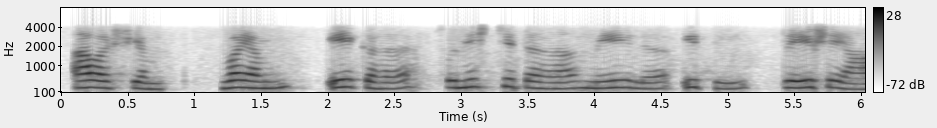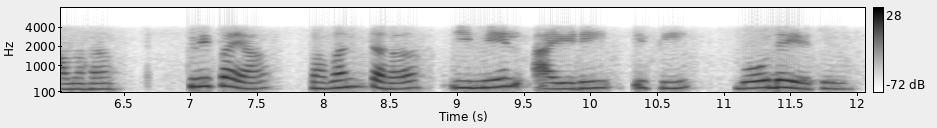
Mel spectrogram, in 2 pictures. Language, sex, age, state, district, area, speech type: Sanskrit, female, 18-30, Rajasthan, Jaipur, urban, conversation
